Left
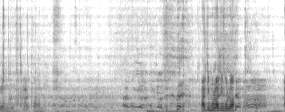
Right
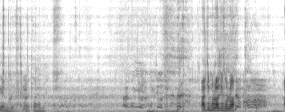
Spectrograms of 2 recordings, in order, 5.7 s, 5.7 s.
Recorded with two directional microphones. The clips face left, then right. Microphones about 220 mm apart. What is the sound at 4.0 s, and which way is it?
Speech, 15° left (ahead or behind).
